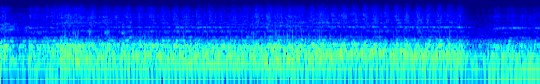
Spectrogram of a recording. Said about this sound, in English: The fishing vessel Sea Hound docks at the Chatham Fish Pier on Cape Cod, Massachusetts, to unload her catch as a huge steel bucket swings down onto her deck.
